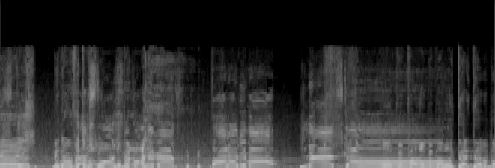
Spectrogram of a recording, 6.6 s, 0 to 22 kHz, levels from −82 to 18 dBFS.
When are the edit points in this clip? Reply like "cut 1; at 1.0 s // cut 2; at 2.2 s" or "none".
none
